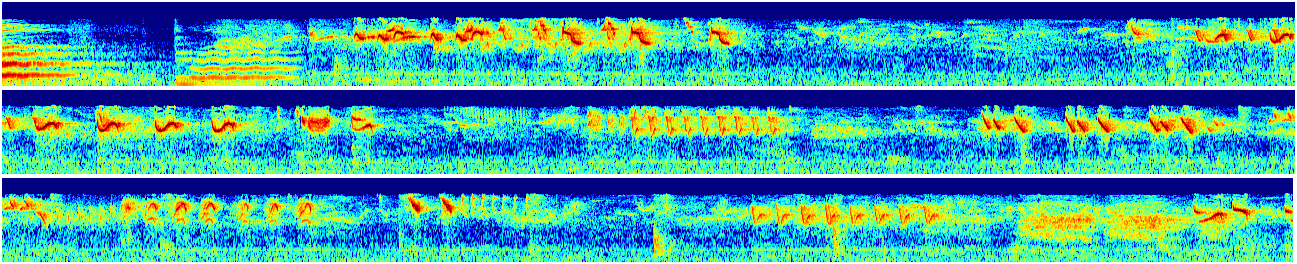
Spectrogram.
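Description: Small birds chirping outdoors: clusters of quick, repeated high chirps that come and go every second or two, over a faint steady hum.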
